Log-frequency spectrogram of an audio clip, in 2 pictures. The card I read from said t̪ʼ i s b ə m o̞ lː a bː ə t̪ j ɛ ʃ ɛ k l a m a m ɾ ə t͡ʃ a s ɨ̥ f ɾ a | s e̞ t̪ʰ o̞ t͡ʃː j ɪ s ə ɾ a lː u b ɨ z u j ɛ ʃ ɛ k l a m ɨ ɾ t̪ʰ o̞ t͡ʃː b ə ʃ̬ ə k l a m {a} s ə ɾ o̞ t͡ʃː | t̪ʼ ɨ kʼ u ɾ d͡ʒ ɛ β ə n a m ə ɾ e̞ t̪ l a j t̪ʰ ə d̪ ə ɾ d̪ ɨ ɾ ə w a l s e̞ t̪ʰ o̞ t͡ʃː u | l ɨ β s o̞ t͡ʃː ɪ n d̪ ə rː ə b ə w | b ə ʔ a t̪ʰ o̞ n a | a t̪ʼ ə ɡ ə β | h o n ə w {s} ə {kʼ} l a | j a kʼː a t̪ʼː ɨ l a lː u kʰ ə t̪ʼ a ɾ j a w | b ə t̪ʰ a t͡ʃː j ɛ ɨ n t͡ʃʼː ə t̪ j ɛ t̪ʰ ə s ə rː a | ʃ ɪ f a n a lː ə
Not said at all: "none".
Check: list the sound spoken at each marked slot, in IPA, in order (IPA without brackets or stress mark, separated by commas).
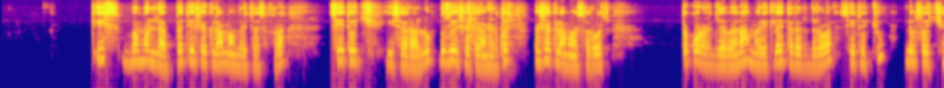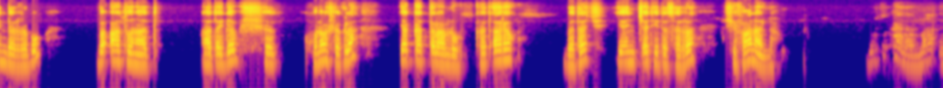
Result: a, ʃ, k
